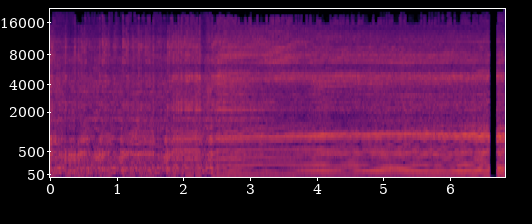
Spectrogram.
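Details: Serviced pit bike / mini moto two-stroke being set to idle on its own; catches unevenly at first, then settles into a steady, even idle; slightly smoky, owner plans an inline fuel cut-off; normal idle.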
